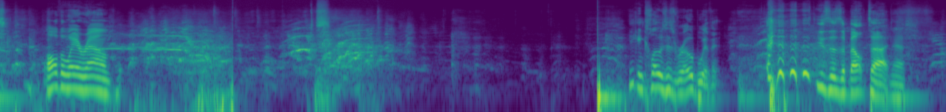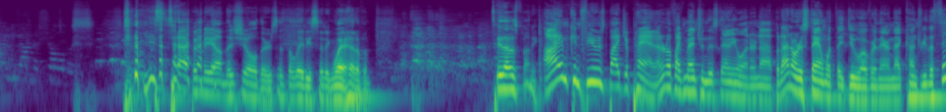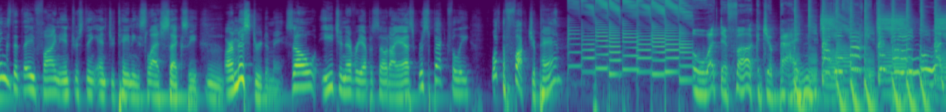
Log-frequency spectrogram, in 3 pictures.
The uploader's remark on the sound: Recorded LIVE at the Improv in Hollywood, CA.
